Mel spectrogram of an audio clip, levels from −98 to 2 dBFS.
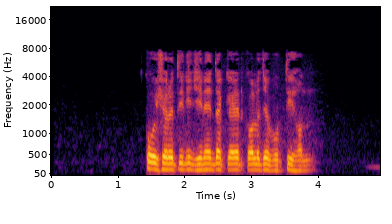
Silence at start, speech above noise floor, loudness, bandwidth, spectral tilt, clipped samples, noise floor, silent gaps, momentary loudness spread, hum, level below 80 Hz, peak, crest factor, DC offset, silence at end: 1.45 s; 61 dB; -17 LUFS; 7.6 kHz; -7 dB/octave; under 0.1%; -77 dBFS; none; 8 LU; none; -58 dBFS; -2 dBFS; 16 dB; under 0.1%; 1.05 s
